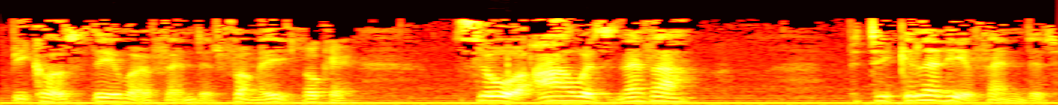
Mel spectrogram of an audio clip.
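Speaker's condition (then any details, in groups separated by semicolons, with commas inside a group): Cerebral palsy; first wheelchair fundraised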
